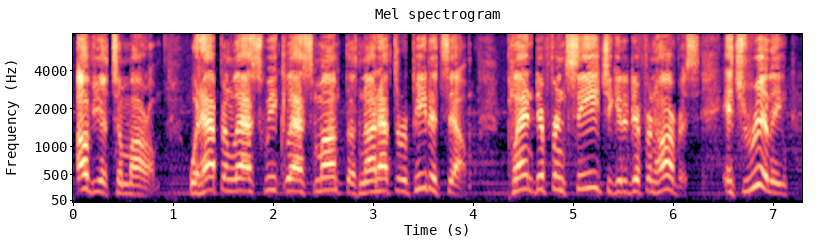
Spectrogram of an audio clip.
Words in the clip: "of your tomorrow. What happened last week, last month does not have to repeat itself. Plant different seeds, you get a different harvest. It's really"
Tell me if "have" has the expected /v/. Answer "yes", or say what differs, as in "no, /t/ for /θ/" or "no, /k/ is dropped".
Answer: no, /f/ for /v/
